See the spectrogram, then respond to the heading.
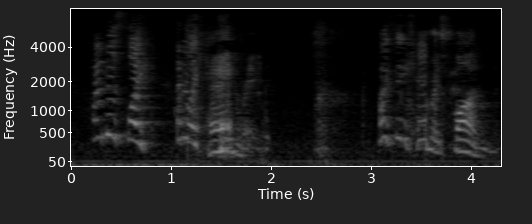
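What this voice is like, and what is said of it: Impression of Hagrid's voice. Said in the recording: “my impression.”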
